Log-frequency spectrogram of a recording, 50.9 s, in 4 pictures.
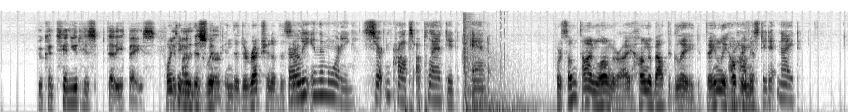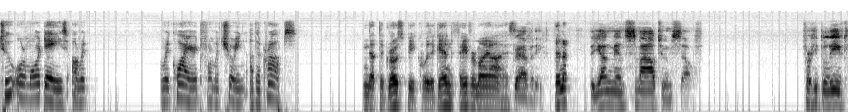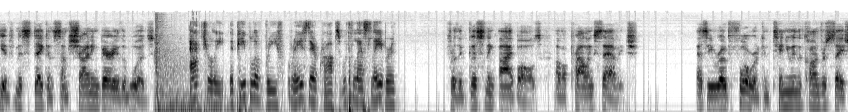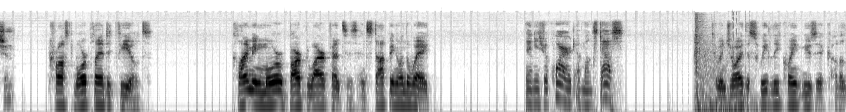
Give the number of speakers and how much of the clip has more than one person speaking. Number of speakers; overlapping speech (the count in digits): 3, about 6%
